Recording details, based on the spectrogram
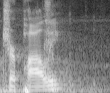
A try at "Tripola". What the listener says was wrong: Tripola. Instead of Tripoli, like you said the first time, it's Tripola.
